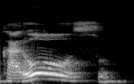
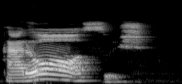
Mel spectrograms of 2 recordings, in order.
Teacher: esse o faz parte da sílaba tônica e ele é fechado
